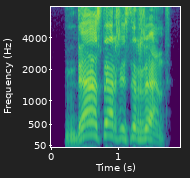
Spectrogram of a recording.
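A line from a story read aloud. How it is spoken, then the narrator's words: Barked. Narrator (Russian): рявкнул усатый идиот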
